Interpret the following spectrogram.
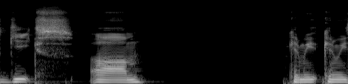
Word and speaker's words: Guix: be the the the fact that it's not pronounced guix is maddening right or or or or gck it's Geeks it's canonically Geeks um I I I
